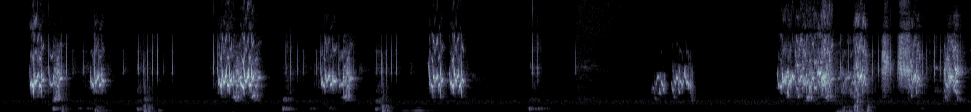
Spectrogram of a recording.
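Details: Budgerigar warble meant to prompt caged pet budgies to sing: scattered buzzy chirps and clicks, a dense chattering run near the end with a low thud.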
